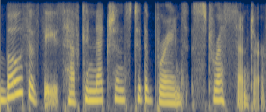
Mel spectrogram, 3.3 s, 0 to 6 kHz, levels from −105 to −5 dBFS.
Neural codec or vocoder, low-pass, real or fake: vocoder, 44.1 kHz, 128 mel bands, Pupu-Vocoder; 5.4 kHz; fake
